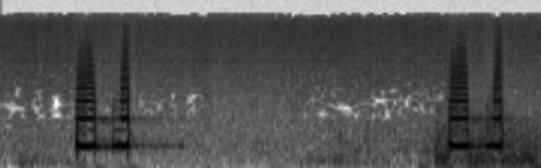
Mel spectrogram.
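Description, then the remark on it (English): Two short electronic phone-line tone bursts from a phone call that is not going through, about two and a half seconds apart, each a steady buzzy pair of pitches over a faint hiss of line noise, with no one speaking. “is your phone working? Doesn't sound like it's working.”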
